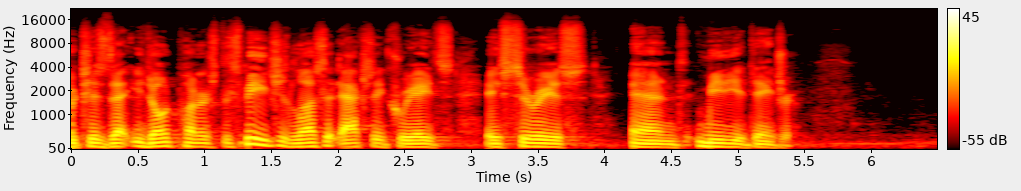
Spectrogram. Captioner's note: none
